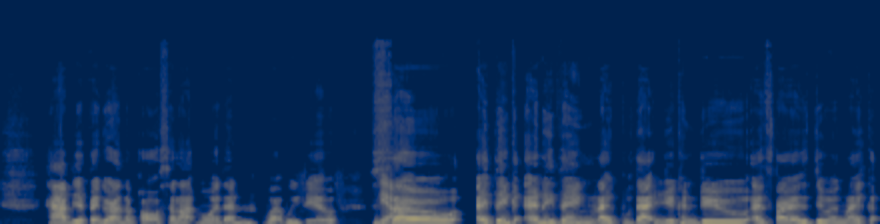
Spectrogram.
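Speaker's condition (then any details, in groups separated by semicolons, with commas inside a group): Hearing loss; lifelong hearing loss since childhood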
